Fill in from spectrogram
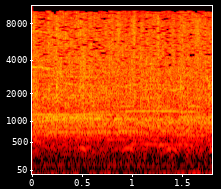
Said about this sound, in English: Wow. That's the least amount of crowd cheer I've ever heard.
